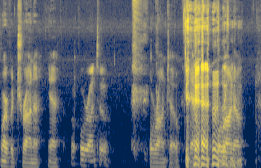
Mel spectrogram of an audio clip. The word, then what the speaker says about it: Toronto: is silent the first one you have to pronounce yeah it's more of a Trana yeah oronto oronto yeah orano Here's a thought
